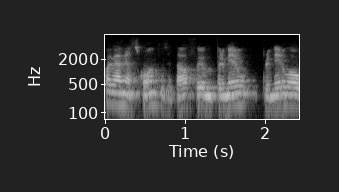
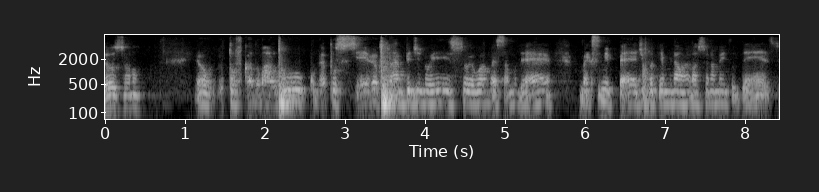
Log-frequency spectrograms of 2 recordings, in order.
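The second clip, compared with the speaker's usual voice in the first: play-acted, high, tearful, desperate crying in despair; 5 semitones higher than usual. Recounting breaking up with Rebeca and praying to God in the car, retelling a crying prayer. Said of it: "entrei no carro chorando e falava para Deus".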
